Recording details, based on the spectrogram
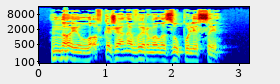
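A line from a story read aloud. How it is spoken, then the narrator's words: Short laugh. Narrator (Russian): хохотнул Льюб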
